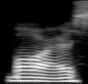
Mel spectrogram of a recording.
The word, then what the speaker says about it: Maurice: But we are going to pay tribute to Morris Petty, Maurice Petty. Uh, everybody pronounces it Morris, so we're going to go with Morris.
